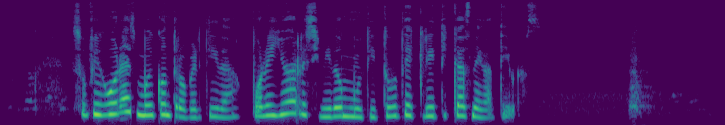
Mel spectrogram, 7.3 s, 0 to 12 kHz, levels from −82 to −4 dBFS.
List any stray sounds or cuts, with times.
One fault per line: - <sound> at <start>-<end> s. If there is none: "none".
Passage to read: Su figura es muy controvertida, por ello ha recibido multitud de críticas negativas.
- bark at 6.3-6.6 s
